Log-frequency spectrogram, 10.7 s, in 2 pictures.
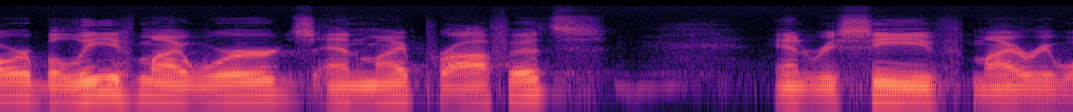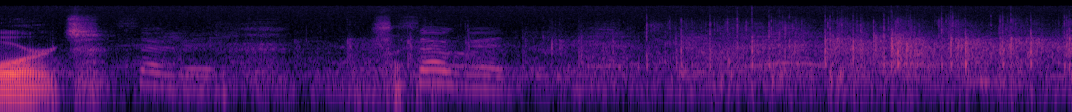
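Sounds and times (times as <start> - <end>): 
speech: 0.0 - 3.0, 3.9 - 5.9
audience hand clapping: 6.8 - 10.7.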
